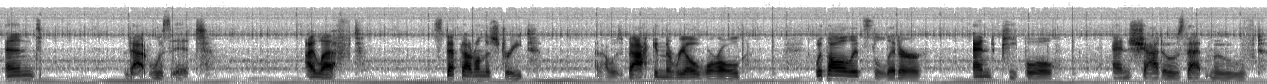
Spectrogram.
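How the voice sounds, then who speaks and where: A man's voice: medium pitch, animated, takes it slowly, pauses often, highs cut off, slight background noise. A man acting as an unsettled narrator in an audio drama, hesitantly and reflectively recounting an eerie memory. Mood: uneasy recollection. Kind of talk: audio drama statement, hesitant first-person storytelling.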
